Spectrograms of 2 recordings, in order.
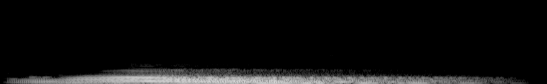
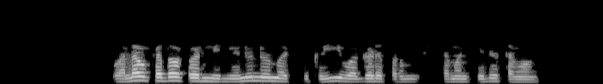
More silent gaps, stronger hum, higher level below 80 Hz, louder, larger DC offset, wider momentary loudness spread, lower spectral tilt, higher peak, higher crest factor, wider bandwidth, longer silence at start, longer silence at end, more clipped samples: second, none vs 4.37-4.42 s; neither; first, -26 dBFS vs -66 dBFS; about the same, -18 LUFS vs -20 LUFS; neither; first, 19 LU vs 14 LU; first, -17.5 dB/octave vs -14 dB/octave; about the same, -2 dBFS vs -2 dBFS; about the same, 16 dB vs 20 dB; second, 0.7 kHz vs 2.6 kHz; second, 0.3 s vs 1.15 s; about the same, 0.75 s vs 0.65 s; neither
